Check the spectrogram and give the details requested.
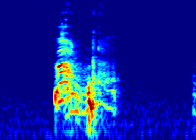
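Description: A single sharp sneeze with a quick inhaled catch, then a forceful burst of air; allergic sneezing.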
